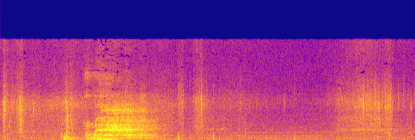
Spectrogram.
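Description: A short sniff of breath about a second in, followed by a couple of faint clicks.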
